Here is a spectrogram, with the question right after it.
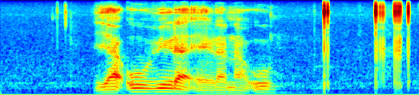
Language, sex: Venda, male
